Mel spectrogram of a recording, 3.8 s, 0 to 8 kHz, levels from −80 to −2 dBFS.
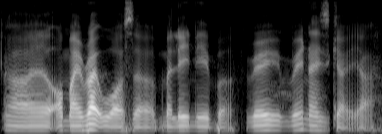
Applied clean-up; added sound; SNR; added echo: none; none; none; none.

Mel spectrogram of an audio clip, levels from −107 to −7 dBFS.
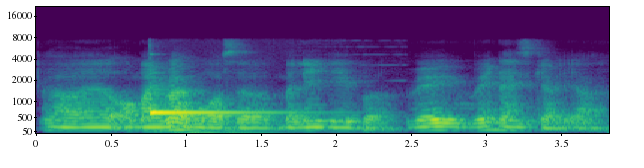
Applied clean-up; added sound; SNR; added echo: none; Marimba, xylophone; -5 dB; reverberation time 0.7 s.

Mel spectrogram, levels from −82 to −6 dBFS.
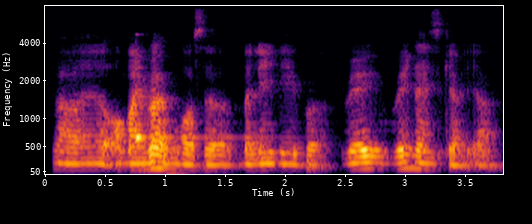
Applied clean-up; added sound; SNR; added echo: neural mask model DeepFilterNet 3.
